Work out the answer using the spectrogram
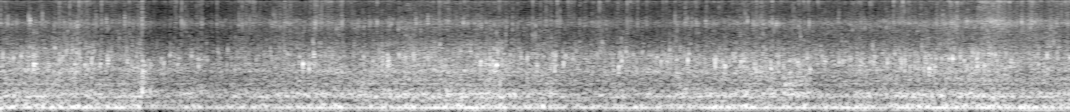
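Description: Raw marinated chicken pieces frying in hot oil in an aluminium frying pan: a steady sizzle with fine crackling, over a steady low hum.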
